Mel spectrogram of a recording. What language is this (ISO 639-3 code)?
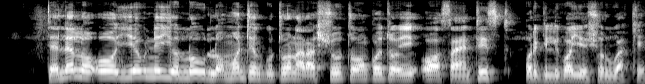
mas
